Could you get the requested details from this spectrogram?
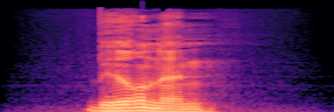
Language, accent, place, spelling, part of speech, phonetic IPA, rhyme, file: German, Germany, Berlin, Birnen, noun, [ˈbɪʁnən], -ɪʁnən, De-Birnen.ogg
- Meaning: plural of Birne "pears"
